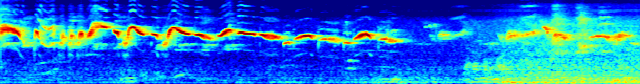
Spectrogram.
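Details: Caged Chinese hwamei, four days after arrival and already wanting to breed, sings a long, loud run of bouncing whistled notes. The notes fall gradually in pitch and end in softer warbling.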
